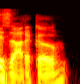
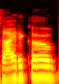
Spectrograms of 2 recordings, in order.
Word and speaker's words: zydeco: I say Zydeco, you know, it probably is Zydeco. That's just my accent, you know, either is acceptable.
